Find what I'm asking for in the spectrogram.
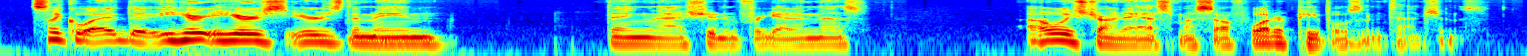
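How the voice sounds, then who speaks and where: A man at a medium pitch has a plain, everyday voice and lively intonation. He talks at a fairly quick pace on a very clean recording with a silent background. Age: 20s. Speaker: podcast host and former Wall Street banker. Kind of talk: casual chat.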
